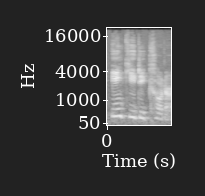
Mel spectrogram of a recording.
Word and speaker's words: INCI Decoder: my previous skincare videos is Inky Decoder. I think that's how you pronounce it.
